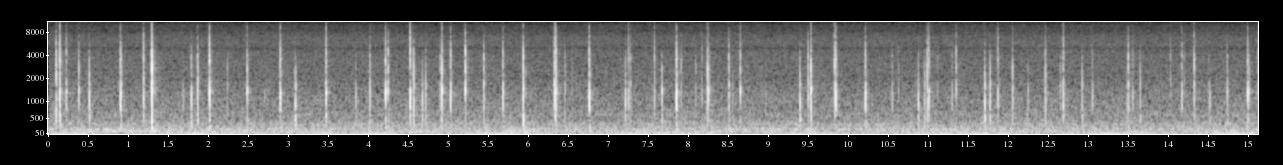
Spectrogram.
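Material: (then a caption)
Glass. Long red nails tap on the glass screen of a white iPad lying flat, making dozens of quiet, sharp, bright clicks in an irregular rhythm. Each tap dies away almost instantly over a faint low background hum.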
